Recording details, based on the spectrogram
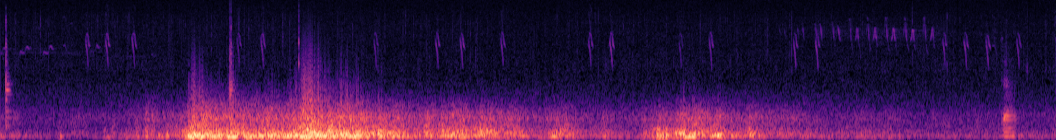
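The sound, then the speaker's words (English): Heavy thunder from a storm rolls in twice, a long deep rumble followed by a softer second peal, over a steady patter of rain as it starts to rain. Faint high chirps sound in the background. “So recording is starting to rain now, and this is still that female.”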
